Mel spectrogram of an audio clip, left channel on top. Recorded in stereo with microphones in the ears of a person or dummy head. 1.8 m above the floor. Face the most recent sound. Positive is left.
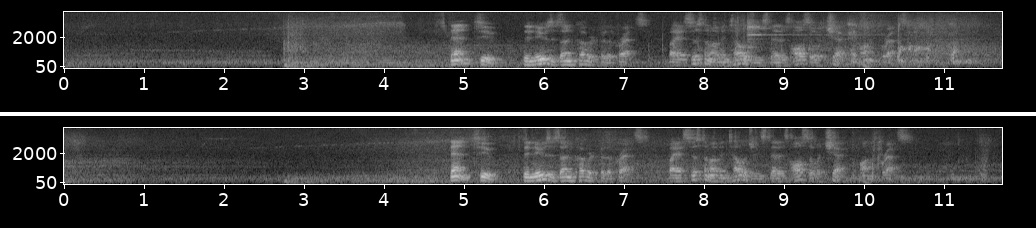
turn(degrees=-80)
